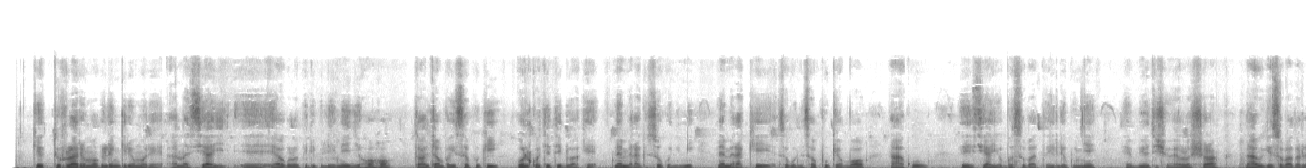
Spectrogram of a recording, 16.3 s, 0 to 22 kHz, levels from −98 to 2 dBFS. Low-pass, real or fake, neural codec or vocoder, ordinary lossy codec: 14.4 kHz; fake; vocoder, 48 kHz, 128 mel bands, Vocos; AAC, 48 kbps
